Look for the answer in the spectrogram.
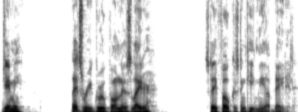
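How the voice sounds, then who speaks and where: A man's voice: mid-range voice, moderate pace, darkish tone, close to an everyday voice. A man playing a brusque, impatient, weary special agent in an audio drama, curt and skeptical. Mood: curt, irritated.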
